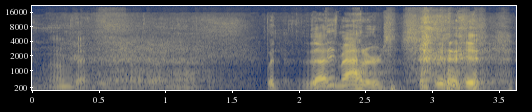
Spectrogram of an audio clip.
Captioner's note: laugh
